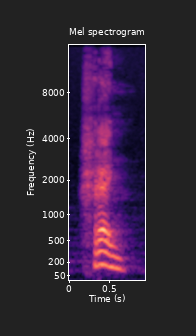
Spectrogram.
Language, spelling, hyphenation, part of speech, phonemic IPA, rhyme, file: Dutch, chrein, chrein, noun, /xrɛi̯n/, -ɛi̯n, Nl-chrein.ogg
- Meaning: chrain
